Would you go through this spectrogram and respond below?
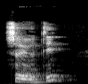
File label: cheers, Venetian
